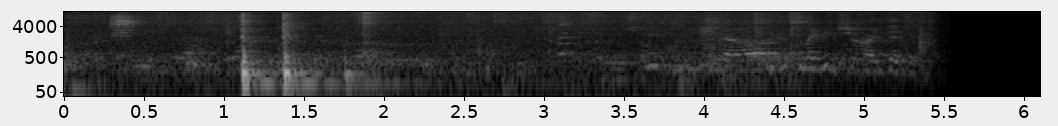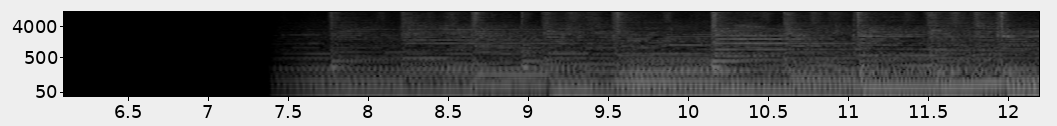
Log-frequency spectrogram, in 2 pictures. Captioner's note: gavel sounding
